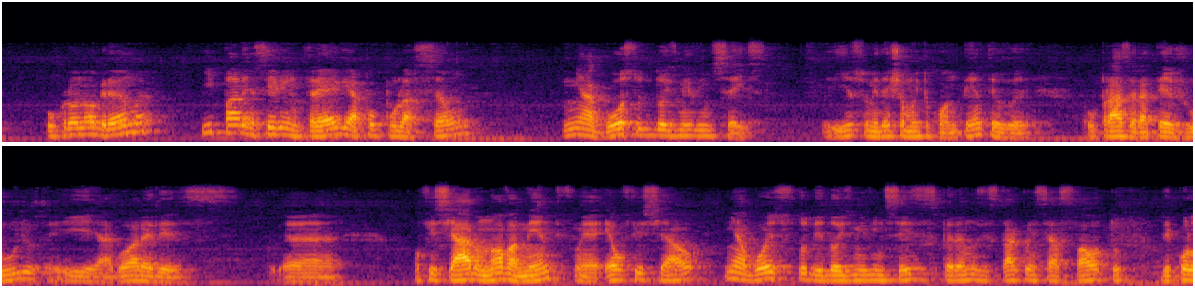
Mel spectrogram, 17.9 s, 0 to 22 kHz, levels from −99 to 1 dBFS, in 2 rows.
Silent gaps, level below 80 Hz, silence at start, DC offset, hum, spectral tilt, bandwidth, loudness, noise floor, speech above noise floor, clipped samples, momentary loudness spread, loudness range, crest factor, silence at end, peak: none; -50 dBFS; 0 s; under 0.1%; none; -7.5 dB/octave; 8 kHz; -24 LUFS; -49 dBFS; 26 dB; under 0.1%; 12 LU; 5 LU; 22 dB; 0 s; -2 dBFS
